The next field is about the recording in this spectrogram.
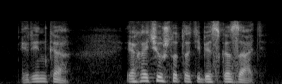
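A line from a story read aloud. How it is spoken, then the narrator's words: Whisper. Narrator (Russian): прошептала она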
